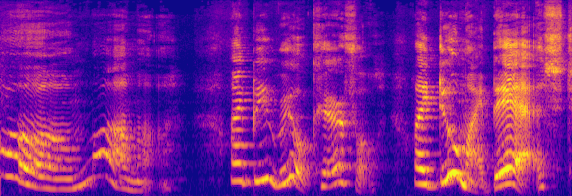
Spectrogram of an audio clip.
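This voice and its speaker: Very slow, high put-on character voice with very wide pitch swings. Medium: read story. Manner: naive, boastful.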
